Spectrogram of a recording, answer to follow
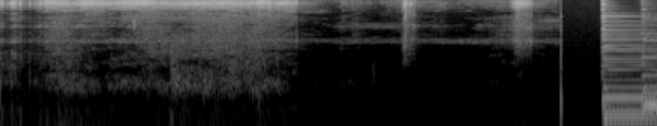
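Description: Faint background hiss for about two seconds, then it drops to near silence, broken by two short faint clicks.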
